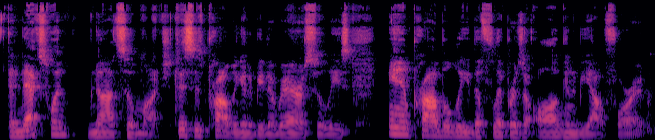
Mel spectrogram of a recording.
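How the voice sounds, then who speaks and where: A middle-aged man with a New England accent, chatting casually as a vlog host, relaxed and enthusiastic, often trailing off at the ends of phrases. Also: lowish voice, fairly quick. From New Jersey, raised in Massachusetts. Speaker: vinyl collector host.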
